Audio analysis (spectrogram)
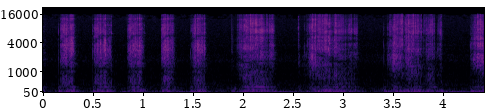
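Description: An X-Acto knife blade scrapes near the end of a small, solid, rectangular pink foam nail buffer block with a gritty surface. Short, quick gritty scratches at first give way to longer, drawn-out scrapes, each with a bright, rasping hiss over a low rumble.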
